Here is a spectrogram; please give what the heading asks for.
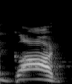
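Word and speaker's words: guard: जैसे यू है साइलेंट तो इसको चौकीदार गार्ड है जी यू ए आर डी जी यू ए आर डी यू रहेगा साइलेंट लेकिन बोलेंगे गार्ड लिखेंगे जी यू ए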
